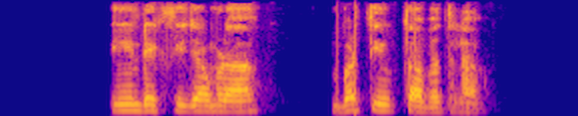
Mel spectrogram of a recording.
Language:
Od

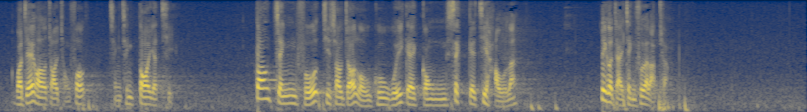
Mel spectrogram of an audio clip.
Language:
Cantonese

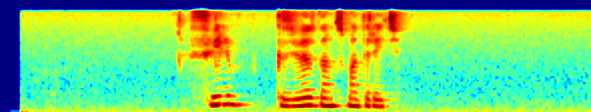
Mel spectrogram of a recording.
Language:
Russian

